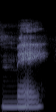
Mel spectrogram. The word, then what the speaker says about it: mes: So to say my in French, we either use mon, ma, or mes.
